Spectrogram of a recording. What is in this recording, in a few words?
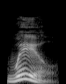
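"wale", British English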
